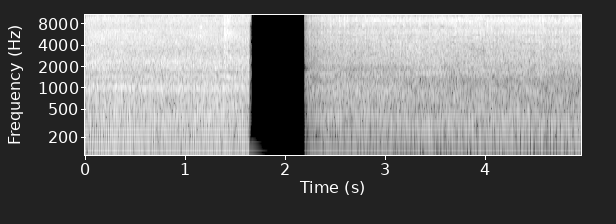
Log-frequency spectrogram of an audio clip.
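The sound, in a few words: modified 8-cylinder car engine roaring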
